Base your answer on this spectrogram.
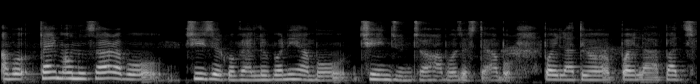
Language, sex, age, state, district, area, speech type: Nepali, female, 18-30, West Bengal, Darjeeling, rural, spontaneous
